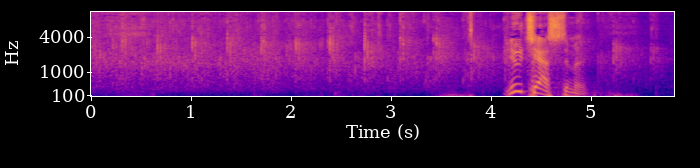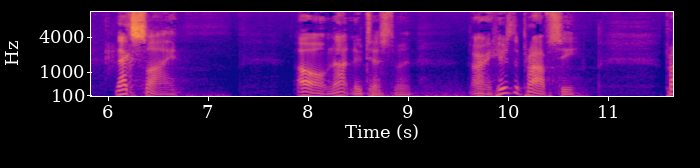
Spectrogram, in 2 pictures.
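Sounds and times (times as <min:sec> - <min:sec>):
hand clap offering of praise: 0:00.0 - 0:06.4
speech: 0:04.1 - 0:05.0, 0:06.1 - 0:06.8, 0:07.9 - 0:10.8.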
